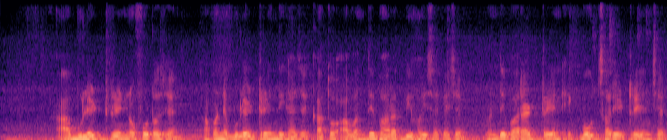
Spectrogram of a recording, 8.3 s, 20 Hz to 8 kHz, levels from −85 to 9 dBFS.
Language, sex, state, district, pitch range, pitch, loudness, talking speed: Gujarati, male, Gujarat, Gandhinagar, 130-145 Hz, 140 Hz, -16 LUFS, 200 wpm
